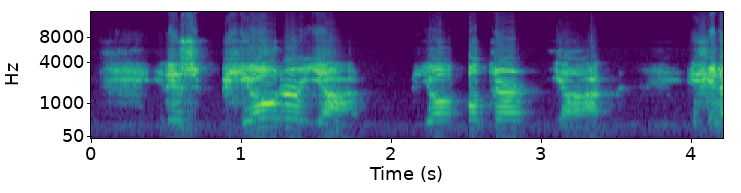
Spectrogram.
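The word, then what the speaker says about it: Petr: anyone who is wondering how to pronounce the pronounce the current interim phantom weight champion's name it is piotr young if you're not going to say pyotr say peter that's fine you can anglicize it it's not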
